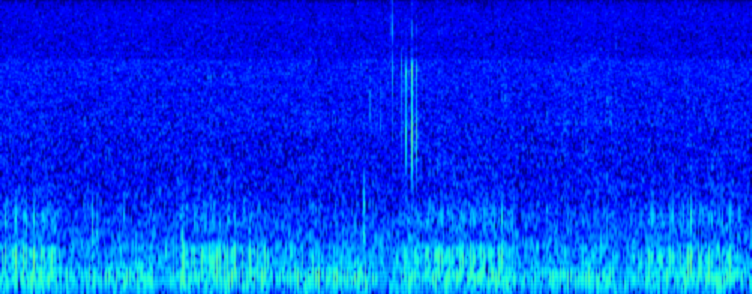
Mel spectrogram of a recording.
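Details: Contented house cat on its owner's lap, steady deep purring pulsing in long inhale and exhale phases, a brief rustle midway.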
